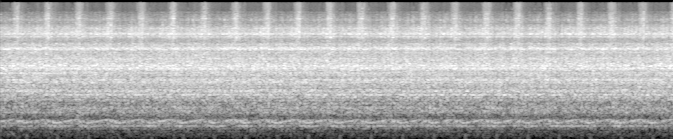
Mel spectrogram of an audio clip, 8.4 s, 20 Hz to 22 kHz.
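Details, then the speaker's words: John Deere 212 lawn tractor, engine thought to be a 12 hp Kohler, on battery charger: steady starter whir with even compression pulses that never catch; cranks but won't start, smoke puffing out, owner suspects possible head gasket. "And it sounds like it's got enough compression to run, but"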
